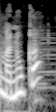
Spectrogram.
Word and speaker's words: manuka: jengibre y miel de manuka, ¿lo he dicho bien? – Lo has dicho muy bien.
